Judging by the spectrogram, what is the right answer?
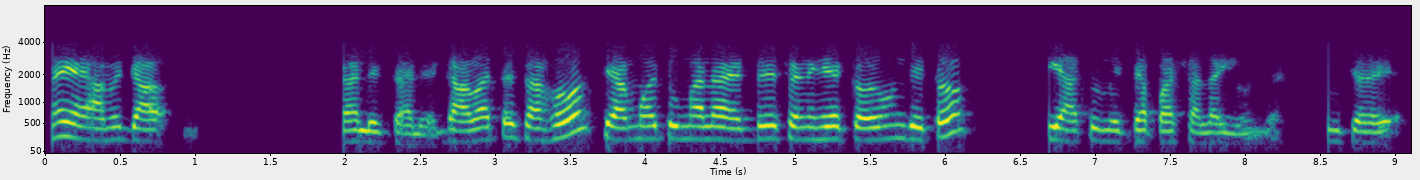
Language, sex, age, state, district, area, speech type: Marathi, female, 60+, Maharashtra, Yavatmal, urban, conversation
